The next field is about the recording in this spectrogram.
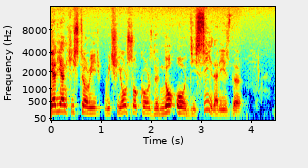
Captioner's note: non-english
